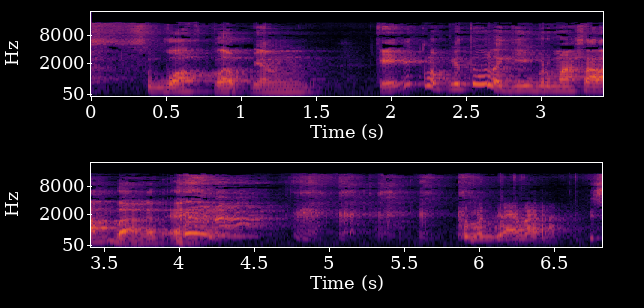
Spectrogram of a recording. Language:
Indonesian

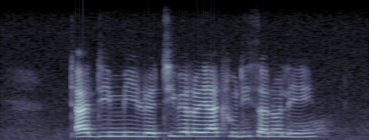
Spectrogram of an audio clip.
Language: Southern Sotho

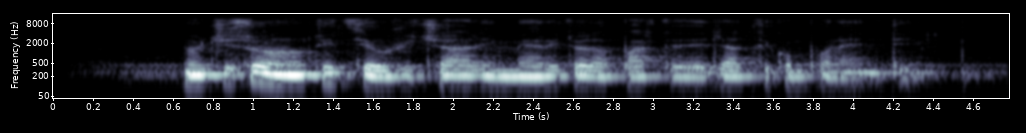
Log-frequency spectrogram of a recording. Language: Italian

